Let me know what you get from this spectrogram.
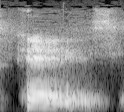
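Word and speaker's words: Kaes: No, it's Case. It's like a case for your body.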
